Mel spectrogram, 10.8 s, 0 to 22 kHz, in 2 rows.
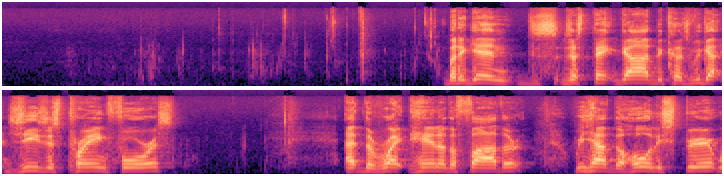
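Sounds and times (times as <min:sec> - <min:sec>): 
swallowing sounds: 0:00.5 - 0:03.6, 0:06.7 - 0:07.7
sipping a drink: 0:00.5 - 0:04.0, 0:06.7 - 0:07.9
speech: 0:03.3 - 0:06.8, 0:08.0 - 0:10.7.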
